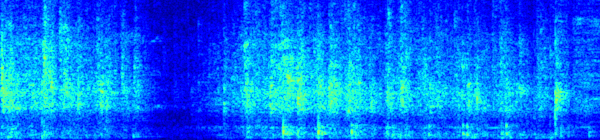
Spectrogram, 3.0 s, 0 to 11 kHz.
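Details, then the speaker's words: Hobby-built T-1 Terminator tracked robot driving forward and back on its first electronics test, with sound-absorbing material already added under the electronics. An irregular metallic clatter comes mostly from the bare aluminium front drive wheels; the builder considers rubber rims to quiet them. "most of the noise is actually coming from the aluminium drive wheels at the front i thought maybe i might put some rubber around the edge of the wheels might make it a little bit quieter"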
